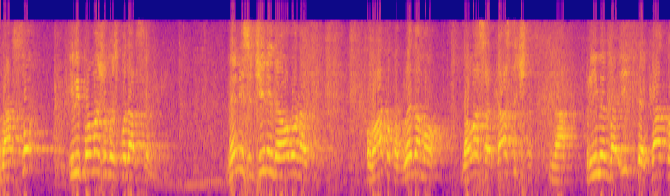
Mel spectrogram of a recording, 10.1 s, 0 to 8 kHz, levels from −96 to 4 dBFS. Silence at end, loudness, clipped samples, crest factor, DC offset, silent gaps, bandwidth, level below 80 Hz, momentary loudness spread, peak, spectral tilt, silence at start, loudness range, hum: 0 s; -9 LUFS; 0.7%; 10 dB; under 0.1%; none; 8 kHz; -44 dBFS; 14 LU; 0 dBFS; -3 dB/octave; 0 s; 2 LU; none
